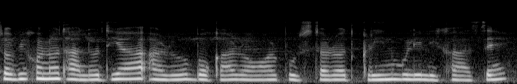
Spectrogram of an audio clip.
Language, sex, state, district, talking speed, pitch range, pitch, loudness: Assamese, female, Assam, Kamrup Metropolitan, 115 wpm, 215-235 Hz, 220 Hz, -15 LUFS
